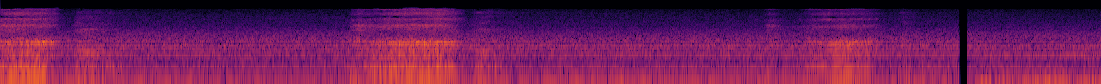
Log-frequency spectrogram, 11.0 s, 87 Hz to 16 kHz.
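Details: Snoring during sleep recorded with the SnoreLab phone app: deep, fluttering snores on breaths in, about 15 a minute, separated by quiet stretches with a faint room hum.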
